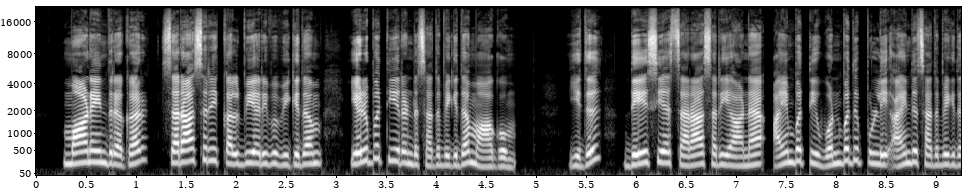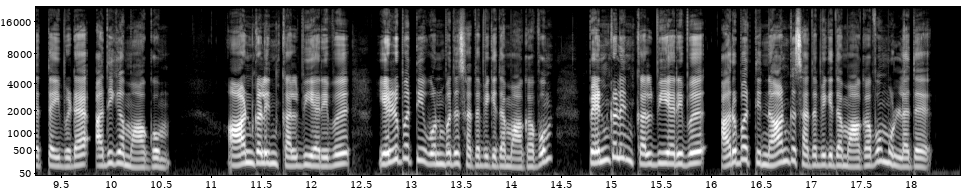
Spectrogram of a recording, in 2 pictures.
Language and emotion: Tamil, neutral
